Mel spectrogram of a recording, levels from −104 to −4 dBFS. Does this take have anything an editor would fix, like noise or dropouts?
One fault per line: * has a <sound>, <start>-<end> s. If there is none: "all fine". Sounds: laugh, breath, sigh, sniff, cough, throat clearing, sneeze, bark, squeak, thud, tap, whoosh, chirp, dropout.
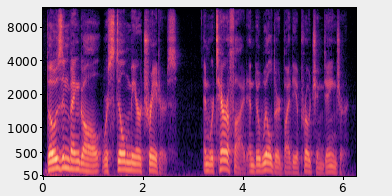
all fine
